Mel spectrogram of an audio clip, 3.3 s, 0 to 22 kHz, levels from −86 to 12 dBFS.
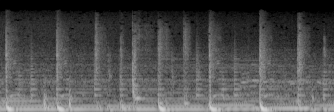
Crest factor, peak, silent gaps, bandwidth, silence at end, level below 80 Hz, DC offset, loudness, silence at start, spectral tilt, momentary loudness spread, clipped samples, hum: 16 dB; -2 dBFS; none; 13 kHz; 0 s; -20 dBFS; under 0.1%; -20 LUFS; 0 s; -5.5 dB/octave; 6 LU; under 0.1%; none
